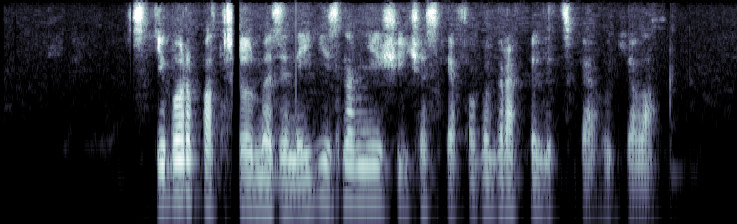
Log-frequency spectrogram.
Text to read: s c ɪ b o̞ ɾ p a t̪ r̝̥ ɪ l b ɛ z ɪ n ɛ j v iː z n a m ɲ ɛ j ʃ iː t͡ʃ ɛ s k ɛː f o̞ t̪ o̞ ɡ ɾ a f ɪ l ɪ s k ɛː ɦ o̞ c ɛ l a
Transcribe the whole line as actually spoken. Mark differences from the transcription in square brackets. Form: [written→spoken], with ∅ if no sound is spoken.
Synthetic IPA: s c ɪ b o̞ ɾ p a t̪ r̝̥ ɪ l [b→m] ɛ z ɪ n ɛ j v iː z n a m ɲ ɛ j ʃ iː t͡ʃ ɛ s k ɛː f o̞ t̪ o̞ ɡ ɾ a f ɪ l ɪ [s→t͡s] k ɛː ɦ o̞ c ɛ l a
